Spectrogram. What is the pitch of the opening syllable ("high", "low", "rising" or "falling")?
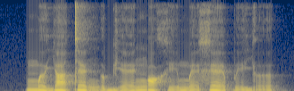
falling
